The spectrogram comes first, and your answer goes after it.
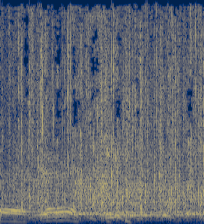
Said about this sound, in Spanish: Que no pare el aplauso para recibir a ….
